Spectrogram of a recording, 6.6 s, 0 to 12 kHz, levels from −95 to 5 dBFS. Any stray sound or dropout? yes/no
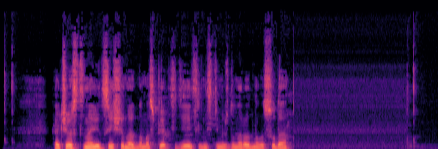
no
